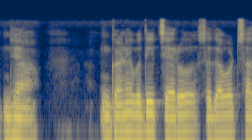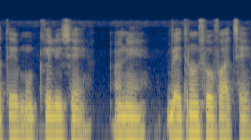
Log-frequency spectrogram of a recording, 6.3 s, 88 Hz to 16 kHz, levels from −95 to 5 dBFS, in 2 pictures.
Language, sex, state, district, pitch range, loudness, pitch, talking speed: Gujarati, male, Gujarat, Valsad, 105-115 Hz, -17 LUFS, 110 Hz, 125 wpm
